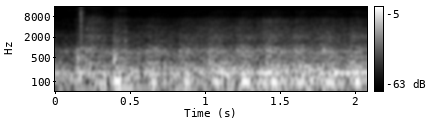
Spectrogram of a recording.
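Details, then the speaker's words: 2024 Nissan Livina with just over 5,000 on the odometer, ignition on and cranking: steady low churn that never fires. The fuel pump wiring at the rear had been cut. "Problema nito ayaw mag-start ang makina o hindi umaandar."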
